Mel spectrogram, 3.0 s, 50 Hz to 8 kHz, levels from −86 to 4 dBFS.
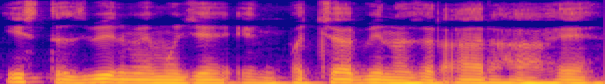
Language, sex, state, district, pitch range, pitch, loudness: Hindi, male, Arunachal Pradesh, Lower Dibang Valley, 100-110 Hz, 110 Hz, -13 LUFS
